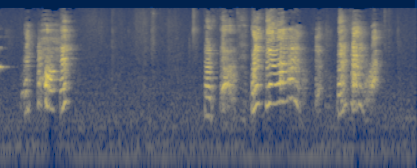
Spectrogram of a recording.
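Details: Pet Solomons corella indoors, talking to itself while waiting for pumpkin: a brief whistled note, then three bursts of raspy, speech-like mimicked words separated by short pauses in a small quiet room.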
